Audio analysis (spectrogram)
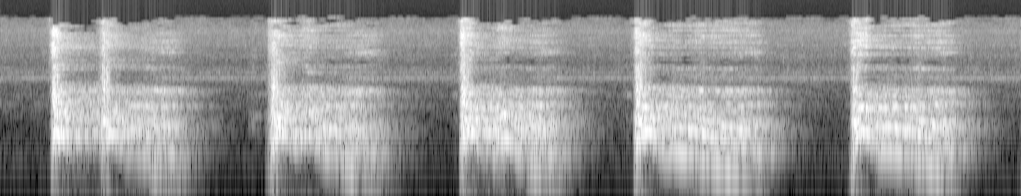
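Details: A Basset hound with separation anxiety, alone indoors and filmed by a camera, gives five drawn-out howling barks roughly every two seconds, each starting sharp and sliding downward in pitch as it fades.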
